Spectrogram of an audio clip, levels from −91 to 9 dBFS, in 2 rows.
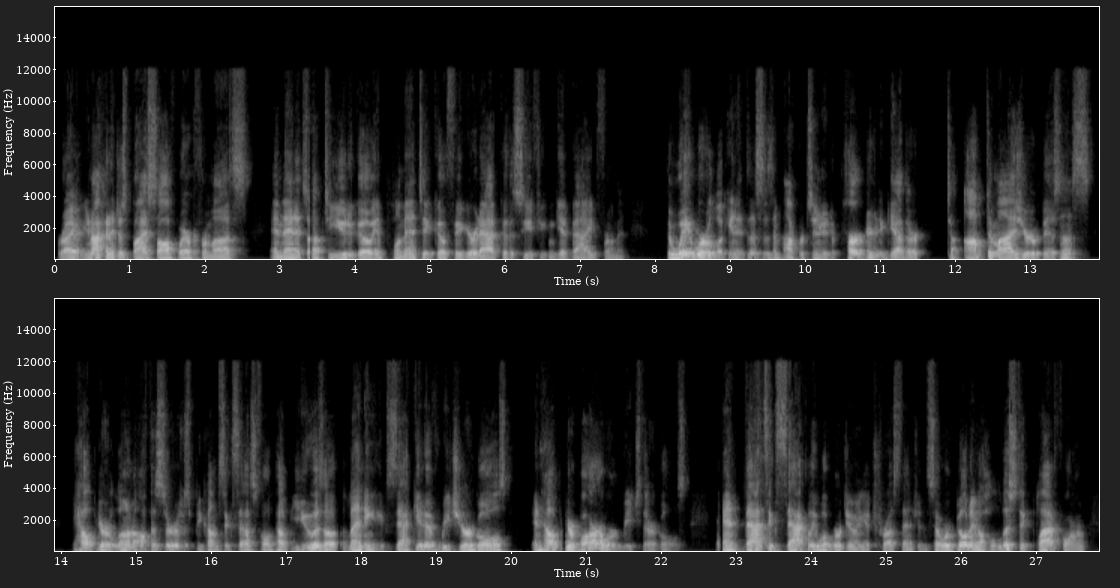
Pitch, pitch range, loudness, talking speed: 110 Hz, 100-130 Hz, -24 LUFS, 185 wpm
